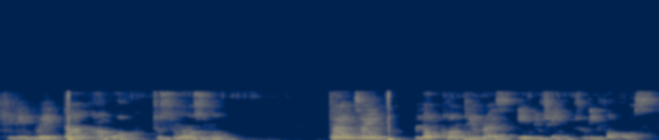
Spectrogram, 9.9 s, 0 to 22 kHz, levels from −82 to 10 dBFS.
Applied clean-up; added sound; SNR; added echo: classical method WPE with log-MMSE.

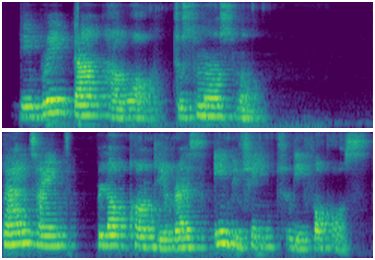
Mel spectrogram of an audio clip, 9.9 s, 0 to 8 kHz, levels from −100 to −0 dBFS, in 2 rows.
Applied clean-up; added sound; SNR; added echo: neural mask model DeepFilterNet 3.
